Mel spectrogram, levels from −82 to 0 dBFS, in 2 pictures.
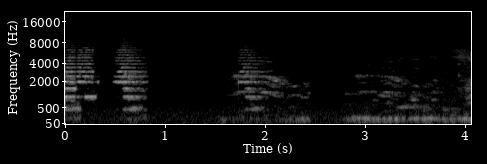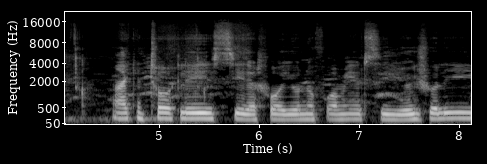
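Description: A second copy of the speech, likely from a slower capture path, is mixed in from 1.73 to 5.47 s: a doubled audio track trailing about a second behind, somewhat quieter, ending abruptly before "see that for you".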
